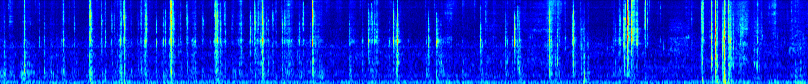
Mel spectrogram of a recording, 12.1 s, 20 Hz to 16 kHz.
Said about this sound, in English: I'm snugging up the 12mm airbag bolts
